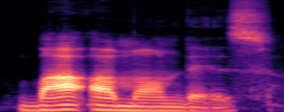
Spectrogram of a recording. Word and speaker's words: Bahamondes: Apparently the H is silent. Bahamondes.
